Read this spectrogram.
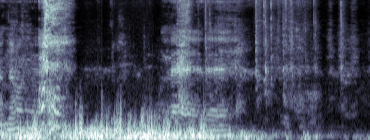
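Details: Pomeranians squabbling over a toy: dense low growling fills the first seconds, punctuated by brief sharp yaps, then fading to quieter grumbles.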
